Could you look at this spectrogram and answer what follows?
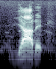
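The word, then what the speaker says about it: Hladliek: pitch from nichols to garrett yadak that's spelled h-l-a-d-l-i-e-k yadak the shortstop for statesville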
